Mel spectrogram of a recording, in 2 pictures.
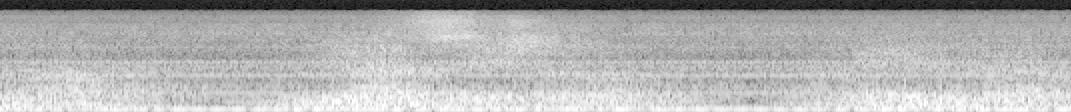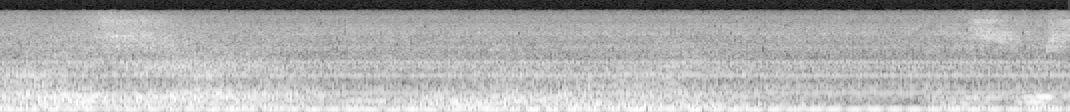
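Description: Congregation reading a prayer aloud together, many voices overlapping in a dense murmur, over a steady low hum.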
